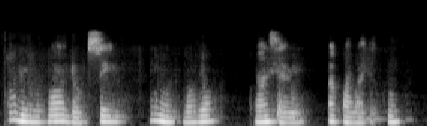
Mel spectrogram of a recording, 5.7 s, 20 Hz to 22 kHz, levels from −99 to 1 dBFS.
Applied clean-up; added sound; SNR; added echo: neural mask model DeepFilterNet 3.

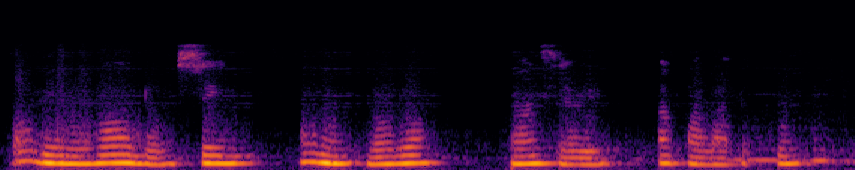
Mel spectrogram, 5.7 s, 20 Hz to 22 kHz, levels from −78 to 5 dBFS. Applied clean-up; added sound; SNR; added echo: neural separator model SepFormer DNS4.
